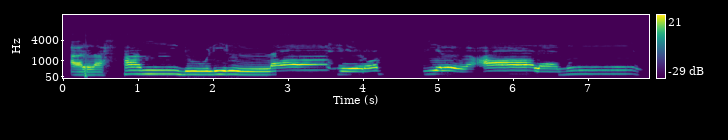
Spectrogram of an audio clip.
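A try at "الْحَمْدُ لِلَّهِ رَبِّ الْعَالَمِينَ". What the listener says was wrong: Nah, lamnya kurang ditempel. Alham segitu. Alhamdu.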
